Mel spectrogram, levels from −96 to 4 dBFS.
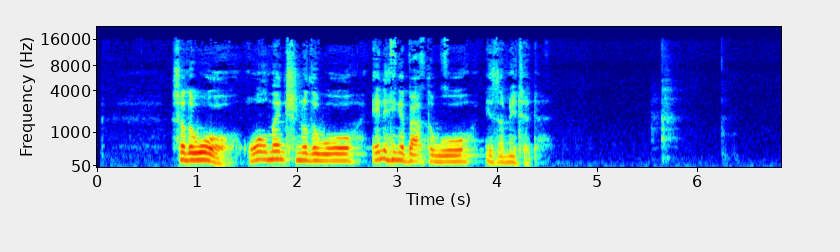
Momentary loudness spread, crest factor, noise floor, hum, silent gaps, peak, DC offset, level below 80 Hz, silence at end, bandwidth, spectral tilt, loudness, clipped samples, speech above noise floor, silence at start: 14 LU; 18 dB; -70 dBFS; none; none; -2 dBFS; under 0.1%; -56 dBFS; 2.5 s; 16.5 kHz; -7.5 dB/octave; -17 LUFS; under 0.1%; 54 dB; 0.75 s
